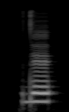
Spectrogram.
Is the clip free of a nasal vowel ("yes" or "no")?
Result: yes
